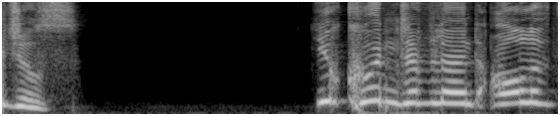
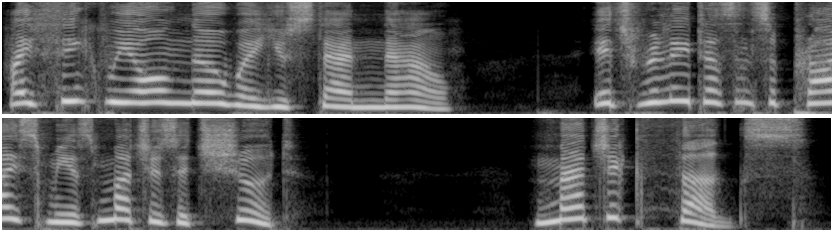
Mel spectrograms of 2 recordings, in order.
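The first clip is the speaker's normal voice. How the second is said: higher, scornful retort, slowing on the insult; sharp snap; 13 semitones higher than usual. Acted. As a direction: snap back with contempt. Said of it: "retorted in a sharp snap".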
